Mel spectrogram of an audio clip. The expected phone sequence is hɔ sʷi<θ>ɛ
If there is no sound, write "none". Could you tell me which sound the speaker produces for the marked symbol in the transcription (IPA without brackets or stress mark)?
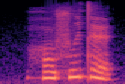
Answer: t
